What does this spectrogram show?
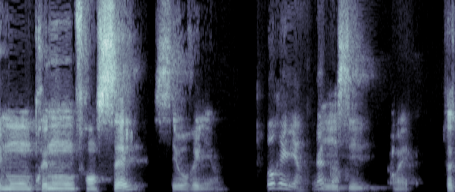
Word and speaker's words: Aurélien: Aurélien, Et d'accord.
